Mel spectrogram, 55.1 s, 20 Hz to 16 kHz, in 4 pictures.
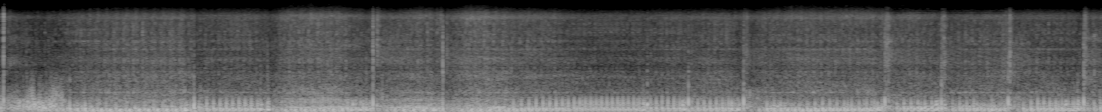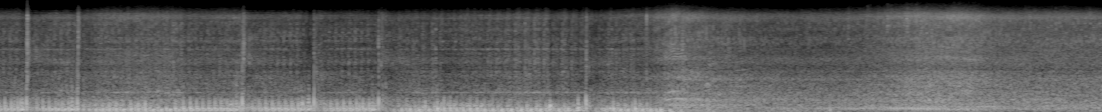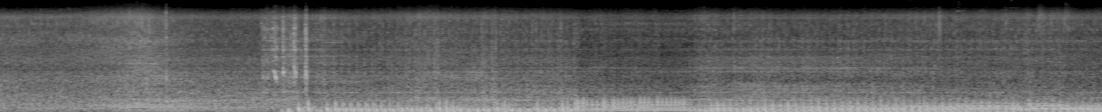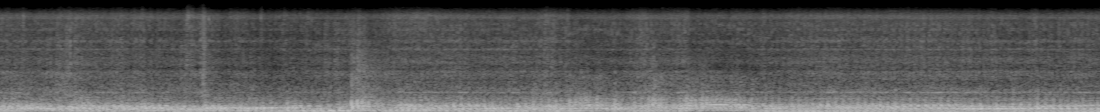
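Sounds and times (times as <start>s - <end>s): motorcycle engine running: 0.0s - 26.6s, 27.3s - 55.0s.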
